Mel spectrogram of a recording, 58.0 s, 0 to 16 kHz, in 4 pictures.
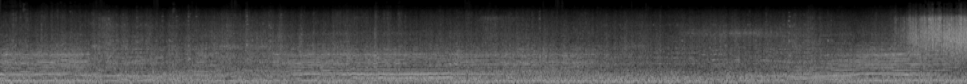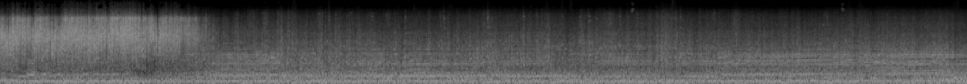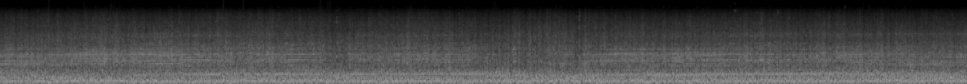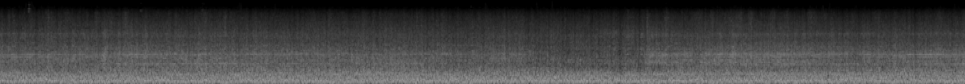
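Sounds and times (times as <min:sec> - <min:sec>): rushing noise: 0:00.0 - 0:41.8
engine running hard: 0:00.0 - 0:58.0.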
